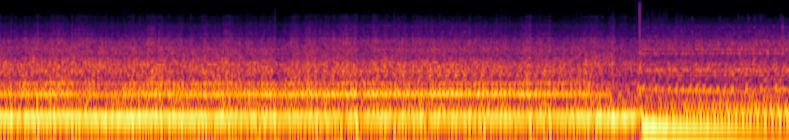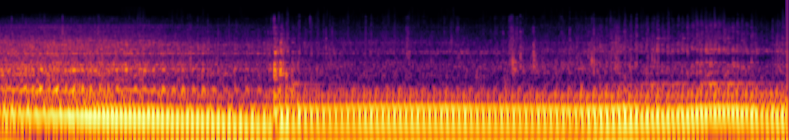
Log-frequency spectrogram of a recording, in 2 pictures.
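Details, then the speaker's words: Mitsubishi Evo brake squeal fixed: after sanding the rotors, low engine and road drone while driving with no squeal or screech; brakes now quiet. Squeal previously came as the weather warmed, recurring after pad changes. "so just took the car for drive and by the sounds of it we got it fixed looks pretty awesome"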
